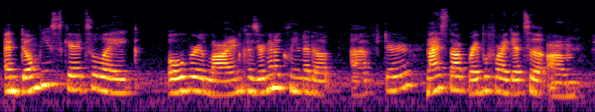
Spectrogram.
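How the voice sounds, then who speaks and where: A woman's voice: medium pitch, unhurried, recorded from a distance, lo-fi sound, slight background noise. Young female beauty vlogger, loose filler-heavy chat, slightly under the weather, recorded from across a reverberant room. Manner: chatty, filler-heavy, frequent "like" and asides. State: a bit sick. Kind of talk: casual makeup tutorial chat. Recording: roomy echo, set back from the mic.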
